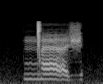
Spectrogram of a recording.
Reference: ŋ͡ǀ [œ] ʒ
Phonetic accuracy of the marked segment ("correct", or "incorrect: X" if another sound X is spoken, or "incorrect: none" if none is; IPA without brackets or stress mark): incorrect: æ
